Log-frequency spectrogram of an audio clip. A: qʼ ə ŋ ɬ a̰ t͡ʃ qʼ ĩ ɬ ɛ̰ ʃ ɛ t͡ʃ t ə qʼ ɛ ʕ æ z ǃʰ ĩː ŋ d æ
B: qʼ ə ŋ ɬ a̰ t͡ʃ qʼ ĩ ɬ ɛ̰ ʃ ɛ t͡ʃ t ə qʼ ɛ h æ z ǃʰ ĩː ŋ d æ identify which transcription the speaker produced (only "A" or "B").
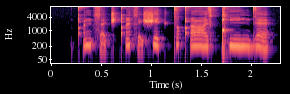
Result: A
